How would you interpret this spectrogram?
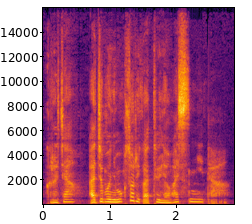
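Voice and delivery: ordinary delivery, nothing marked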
